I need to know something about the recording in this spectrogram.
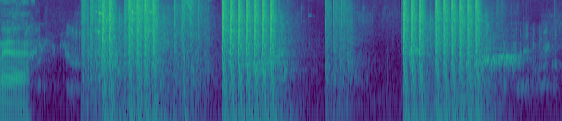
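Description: A rapid-fire gun shoots in loud bursts.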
